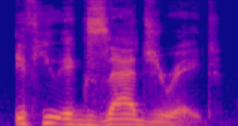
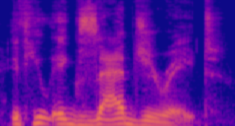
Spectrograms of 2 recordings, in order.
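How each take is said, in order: No difference in how they are said.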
